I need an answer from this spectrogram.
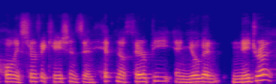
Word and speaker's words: yoga nidra: She's passionate about wellness, self-care, and spiritual development, holding certifications in hypnotherapy and yoga nidra. Is that how you say it, Kim? Yeah, yoga nidra.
